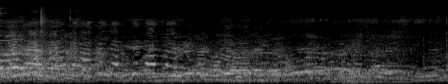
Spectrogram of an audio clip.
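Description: Several people talking at once: overlapping, indistinct chatter of a small crowd.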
